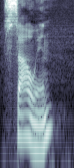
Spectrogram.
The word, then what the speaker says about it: Samhain: Halloween's roots can be traced back to ancient Celtic festivals, particularly Samhain, which is spelled S-A-M-H-A-I-N.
